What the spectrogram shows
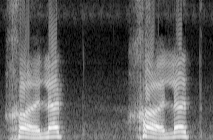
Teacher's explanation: கத், கத், அந்த சவுண்டோட முஸ்தாலியாக்கான சவுண்ட் கத், அந்த மாதிரி ஓதணும் கல்கலா செஞ்சு. ஹாவும் ஒரு முஸ்தாலியா தான், கொஞ்சம் தடிவன ஹ அந்த சவுண்டோட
